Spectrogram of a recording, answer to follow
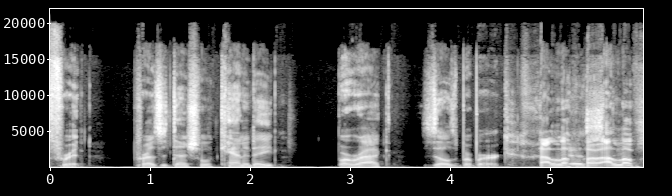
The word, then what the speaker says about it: Zilberberg: I kind of want to talk it into existence and say presidential candidate Zilberberg.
